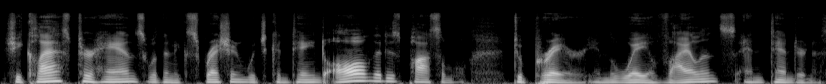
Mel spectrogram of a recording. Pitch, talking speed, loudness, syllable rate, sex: 105 Hz, 160 wpm, -20 LUFS, 4.3 syllables/s, male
